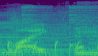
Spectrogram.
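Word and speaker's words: Mikie: The game was called Mikey, by the way, but it's spelled weird.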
